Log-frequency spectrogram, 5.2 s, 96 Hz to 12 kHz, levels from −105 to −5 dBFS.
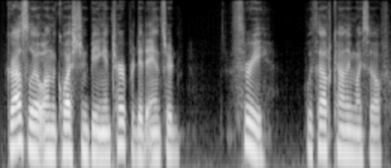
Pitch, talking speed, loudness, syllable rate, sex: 145 Hz, 125 wpm, -19 LUFS, 5.4 syllables/s, male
